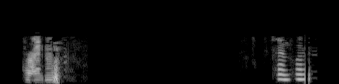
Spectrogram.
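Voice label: Tempe police department, scanner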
